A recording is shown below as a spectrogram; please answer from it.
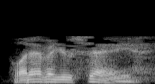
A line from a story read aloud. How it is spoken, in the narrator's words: he said wearily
